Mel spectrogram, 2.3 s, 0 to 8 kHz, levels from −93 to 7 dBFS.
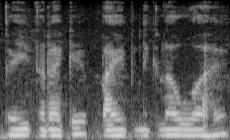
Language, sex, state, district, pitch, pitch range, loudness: Hindi, male, Rajasthan, Jaipur, 115 Hz, 110-120 Hz, -16 LUFS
